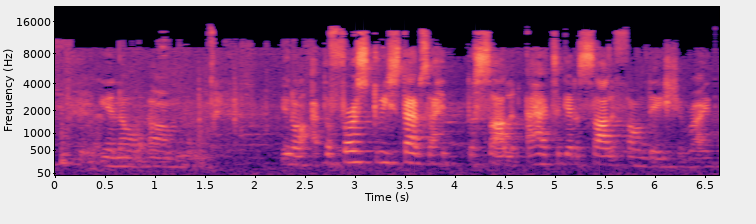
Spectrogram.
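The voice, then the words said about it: Slight non-native accent. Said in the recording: “some of my words might get tangled because I have a little accent”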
